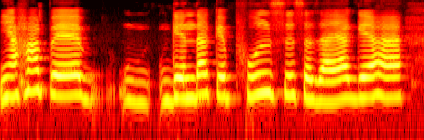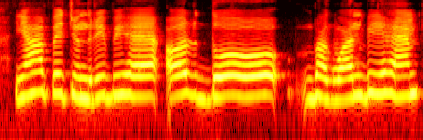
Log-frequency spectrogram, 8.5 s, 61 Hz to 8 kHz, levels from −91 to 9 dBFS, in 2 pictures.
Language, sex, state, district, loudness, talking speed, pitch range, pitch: Hindi, female, Jharkhand, Palamu, -11 LUFS, 135 wpm, 270-300 Hz, 280 Hz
